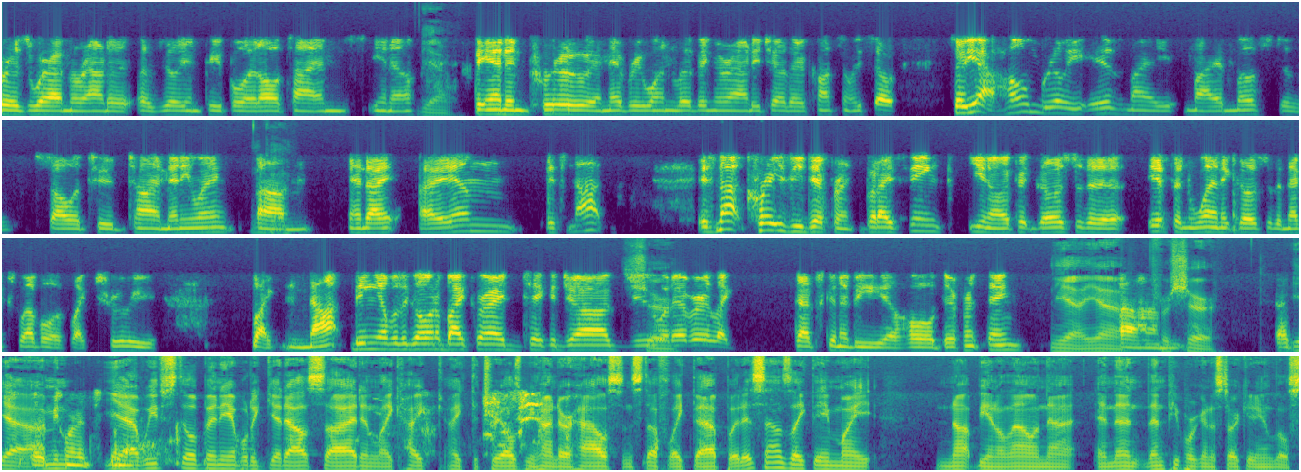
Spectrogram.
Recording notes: Is live in studio (actually, on the phone, ya know, coronavirus and all...)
